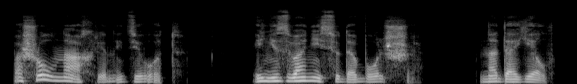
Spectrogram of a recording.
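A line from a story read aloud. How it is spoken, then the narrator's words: Tired. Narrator (Russian): Галина Петровна устало сказала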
